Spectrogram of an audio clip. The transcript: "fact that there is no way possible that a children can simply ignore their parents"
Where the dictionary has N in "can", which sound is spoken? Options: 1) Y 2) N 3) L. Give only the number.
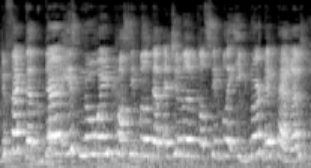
3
